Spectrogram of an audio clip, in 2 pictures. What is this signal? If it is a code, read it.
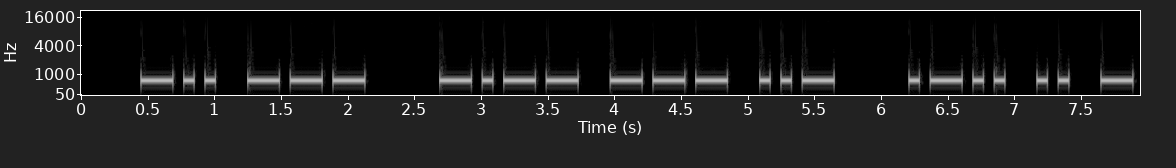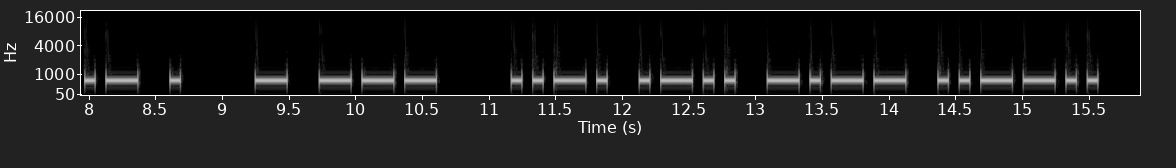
Morse code, heard as a keyed tone, about 15 wpm, 700 Hz. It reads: DO YOU LIKE TO FLY?
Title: Sentences from Top 1000 Words - Review Part 2 - 15wpm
